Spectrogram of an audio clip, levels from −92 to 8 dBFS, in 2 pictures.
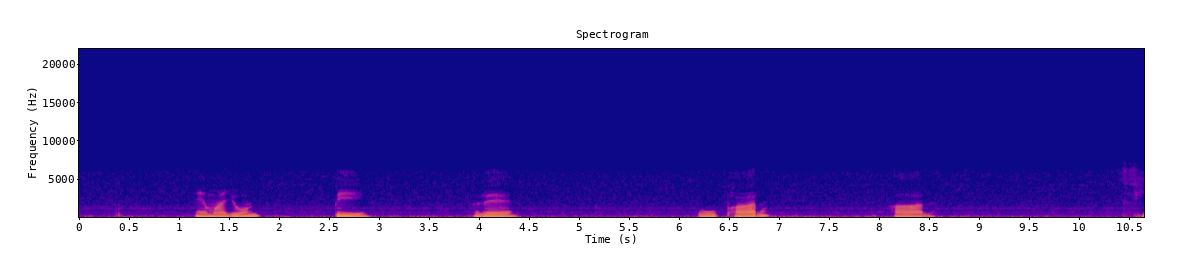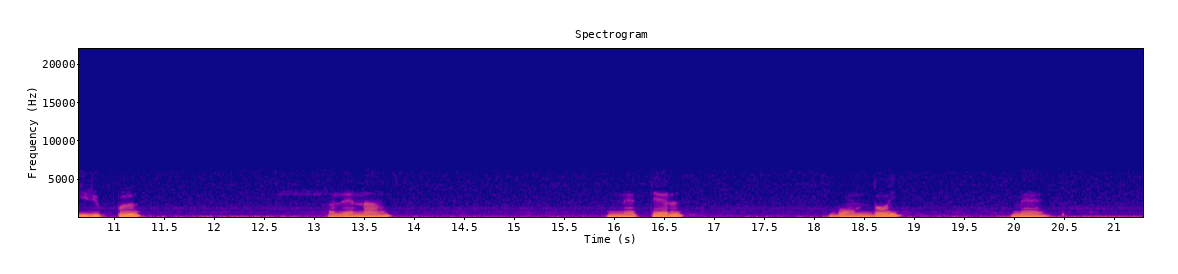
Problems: constant background noise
